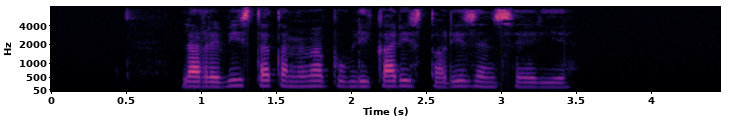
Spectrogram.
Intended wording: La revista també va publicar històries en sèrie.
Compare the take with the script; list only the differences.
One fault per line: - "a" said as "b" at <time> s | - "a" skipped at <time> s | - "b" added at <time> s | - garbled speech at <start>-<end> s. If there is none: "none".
none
